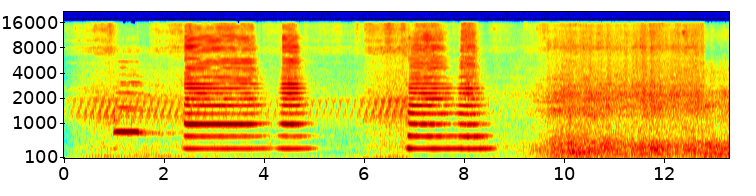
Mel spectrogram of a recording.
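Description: Electric locomotive horn: a brief toot, then a long blast, a short blast and another long blast. After that come the steady rumble and clatter of freight wagons rolling past on the track.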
